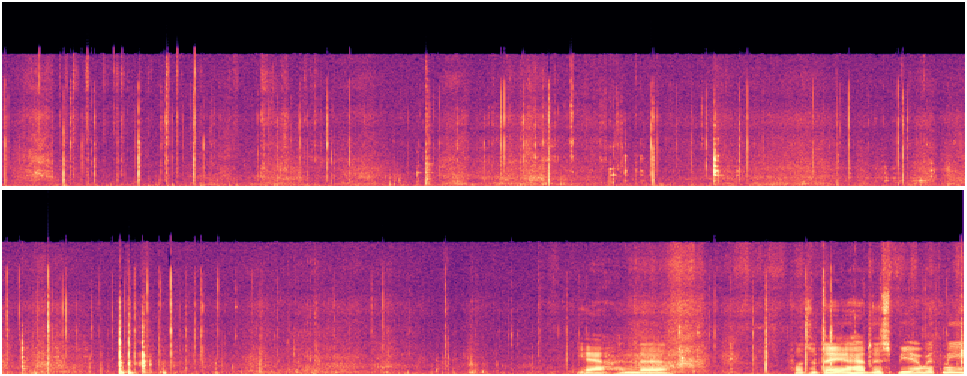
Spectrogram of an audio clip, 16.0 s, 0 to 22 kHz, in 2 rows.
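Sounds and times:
sharp pops: 0.0s - 16.0s
wood fire crackling: 0.0s - 16.0s
wood knocks: 9.0s - 9.4s.

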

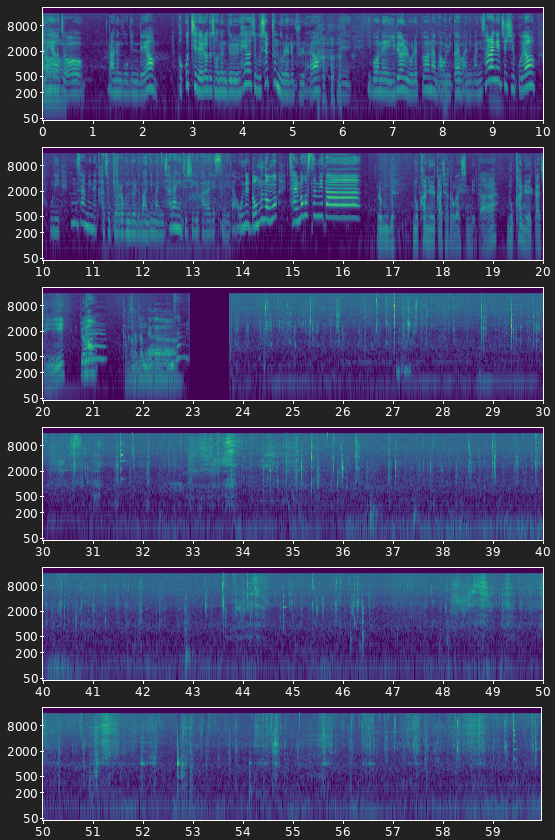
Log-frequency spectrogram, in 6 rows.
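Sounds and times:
chewing: 23.8s - 59.9s.

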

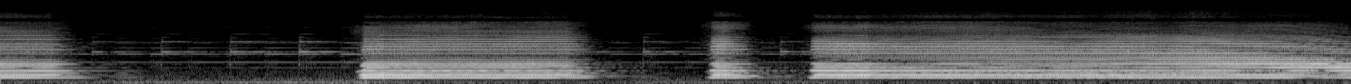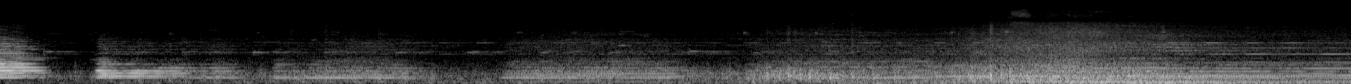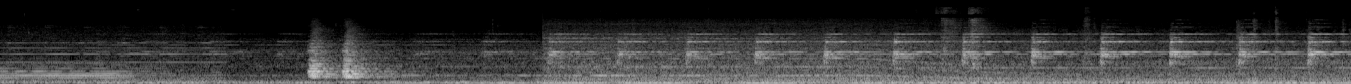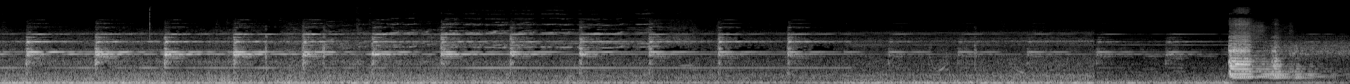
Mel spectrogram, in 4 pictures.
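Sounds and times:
train horn blast: 0.0s - 1.0s, 3.6s - 6.1s, 7.1s - 17.8s, 18.5s - 20.5s, 30.1s - 31.2s, 52.8s - 54.0s
crossing warning bell ringing: 0.0s - 54.0s
diesel locomotive running: 7.0s - 54.0s.

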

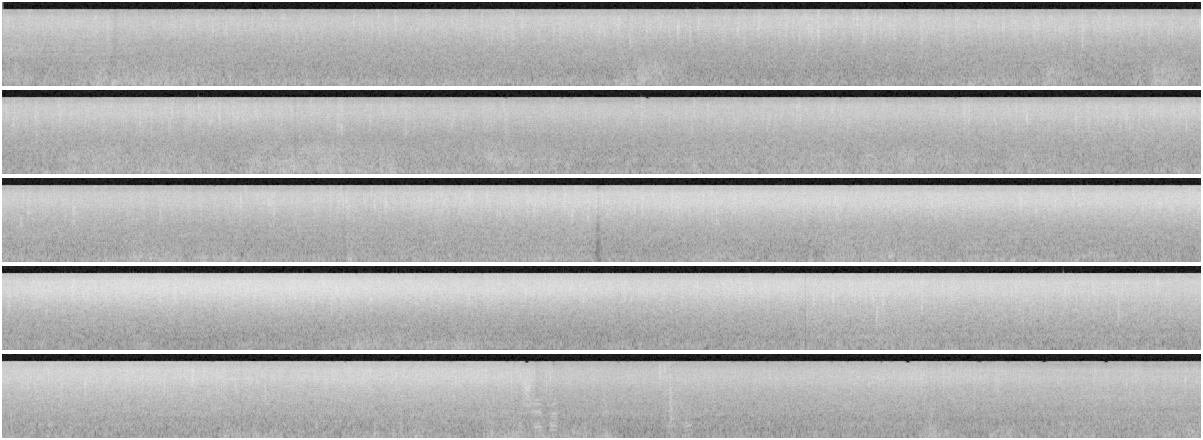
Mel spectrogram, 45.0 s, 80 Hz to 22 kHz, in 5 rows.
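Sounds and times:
thunder rolling: 0.0s - 5.6s, 29.4s - 44.9s
heavy rain pouring: 0.0s - 44.9s.

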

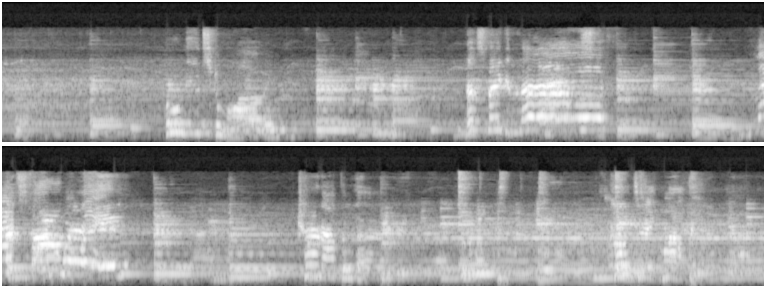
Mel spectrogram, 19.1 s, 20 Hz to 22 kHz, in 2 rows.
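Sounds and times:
slow ballad with guitar: 11.0s - 19.0s.

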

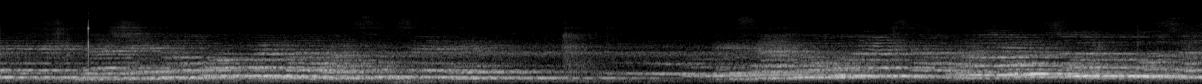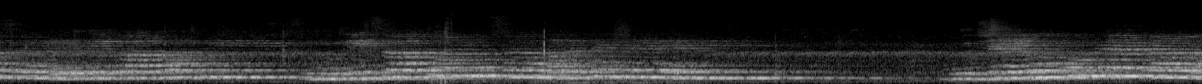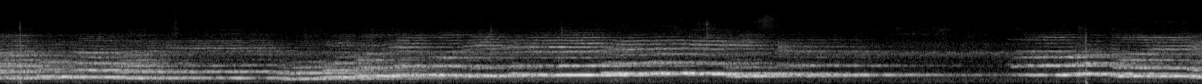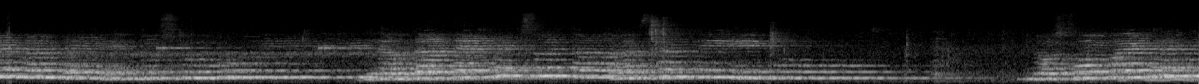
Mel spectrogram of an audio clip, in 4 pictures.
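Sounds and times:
nuns singing a hymn: 0.0s - 48.0s.

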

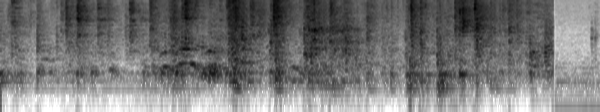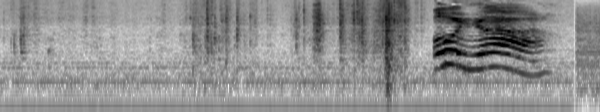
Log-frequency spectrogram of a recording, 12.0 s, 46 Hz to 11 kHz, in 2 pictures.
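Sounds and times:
faint paper rustles: 4.6s - 10.2s
low hum: 5.6s - 10.4s.

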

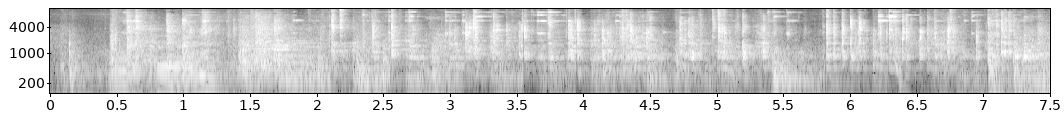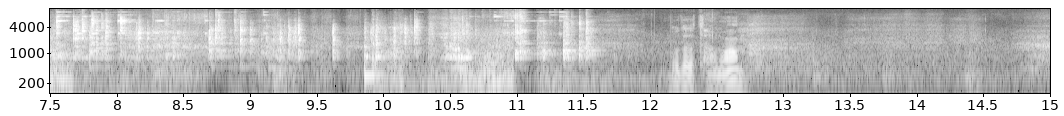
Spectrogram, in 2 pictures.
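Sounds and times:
small metal items clinking: 0.4s - 12.0s.

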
